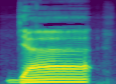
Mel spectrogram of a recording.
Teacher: Ini panjangnya 2 harokat atau 1 alif atau 2 ketukan. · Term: matobi'i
